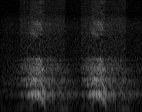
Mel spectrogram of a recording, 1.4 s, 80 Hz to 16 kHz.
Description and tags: Animal Call 1
Recorded using a zoom h2n recorder. Dog barking. Edited in audacity.
animal, dog, bark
